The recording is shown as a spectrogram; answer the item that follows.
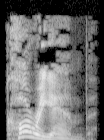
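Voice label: "choriamb", British English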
